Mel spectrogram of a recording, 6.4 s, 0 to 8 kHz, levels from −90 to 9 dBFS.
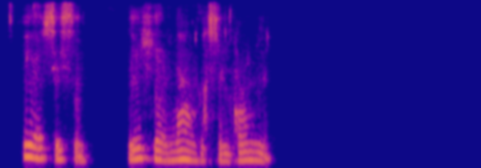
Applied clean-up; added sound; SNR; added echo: neural mask model Resemble Enhance denoiser.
